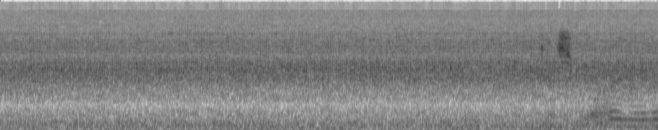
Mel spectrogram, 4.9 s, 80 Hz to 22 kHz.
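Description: In Microsoft Flight Simulator 2020, a Cessna 172 propeller engine drones in a steady, even hum through a late-afternoon approach to landing, with a brief chirp near the end.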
